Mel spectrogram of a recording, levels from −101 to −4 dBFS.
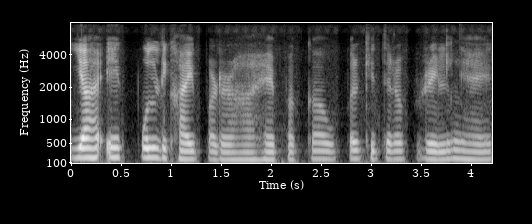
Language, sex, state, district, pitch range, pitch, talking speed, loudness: Hindi, female, Uttar Pradesh, Lalitpur, 160-180 Hz, 170 Hz, 185 wpm, -25 LUFS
